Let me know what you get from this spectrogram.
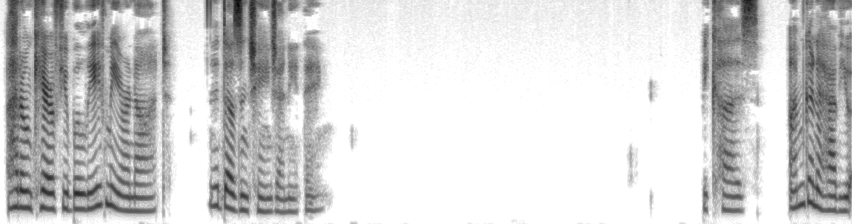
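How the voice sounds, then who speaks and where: A woman's voice: mid-range voice, no echo, studio quality. A woman playing an obsessive, chatty vampire lab worker in an ASMR roleplay, coaxing and teasing the listener. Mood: possessive, intent. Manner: conversational, teasing, coaxing, with soft asides.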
